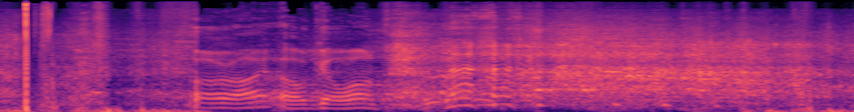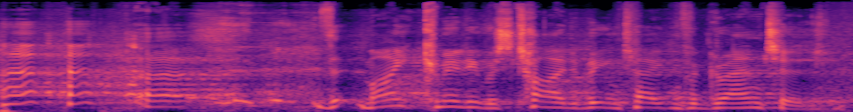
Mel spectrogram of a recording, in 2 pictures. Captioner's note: laughter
